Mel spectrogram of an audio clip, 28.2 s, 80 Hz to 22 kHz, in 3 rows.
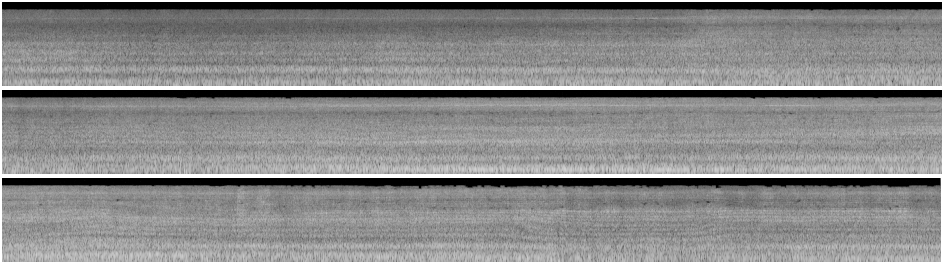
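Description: Caterpillar 140K motor grader's diesel engine running steadily under load while its blade cuts and spreads gravel. It grows louder midway as the machine passes close.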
